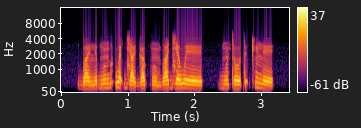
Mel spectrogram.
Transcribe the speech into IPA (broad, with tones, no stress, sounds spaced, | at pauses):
b a˨ ɪ̯ n e˦˨ b ũ˦ ɡ ʊ˦ ʔ w ɛ˦ ʔ d͡ʑ a˨ ɪ̯ ɡ a˦˨ ʊ̯ k ũ˨ b ä˦ d͡ʑ ɛ˦ w e˨ ɪ̯ | b ũ˨ t o˨ ʊ̯ t ɪ˦ ʔ kʰ ĩ˦˨ n e˨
